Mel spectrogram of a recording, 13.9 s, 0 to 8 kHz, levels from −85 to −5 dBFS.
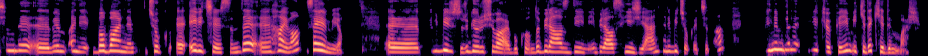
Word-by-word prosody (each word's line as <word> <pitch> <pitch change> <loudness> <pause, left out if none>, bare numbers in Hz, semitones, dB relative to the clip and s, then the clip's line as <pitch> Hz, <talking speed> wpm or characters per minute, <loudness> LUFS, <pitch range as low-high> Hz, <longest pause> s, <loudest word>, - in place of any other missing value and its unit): şimdi, 305 -1 0
eee, 235 -6 +2
benim, 275 -1 -1
hani, 255 -4 -3
babaannem 275 -2 +3 0.2
çok 275 -4 -1 0.3
e 210 - +3
ev 310 - +5
içerisinde, 235 -1 0 0.2
eee, 245 +1 -2
hayvan 275 +4 +1
sevmiyor. 290 - +4 0.7
Eee, 230 -1 +3 0.2
bir 285 +4 +3
sürü 260 -3 0
görüşü 265 -1 0
var 215 -4 +1
bu 205 - -5
konuda. 220 +5 -6
Biraz 240 -5 0
dinî, 220 -3 -7
biraz 220 -2 +1
hijyen, 215 0 -3
hani, 270 -1 -4
birçok 285 - -5
açıdan. 365 +4 -9 0.7
Benim 355 +2 +6
de - - -2 0.4
1 335 -1 -3
köpeğim, 255 +2 -1
2 270 -1 -3
de 290 - +2
kedim 210 -4 -2
var. - - -12
250 Hz, 145 wpm, -23 LUFS, 225-285 Hz, 0.7 s, Benim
